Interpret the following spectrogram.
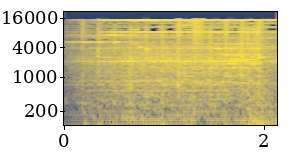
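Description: Intro sting of a TV news programme: music over a deep rumbling swell that rises over the first second and then holds.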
